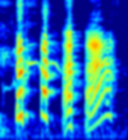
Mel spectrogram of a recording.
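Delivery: sharp high laugh burst; high squeal of laughter. Real, not acted. Streamer laughing at chat's Boston joke, squealing.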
